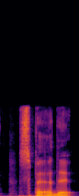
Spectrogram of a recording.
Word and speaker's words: SPDY: W uproszczeniu obsługi tak wielkiej ilości danych ma pomóc nowy protokół SPDY wymawiaj. SPDY, szybki, stworzony przez Google.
